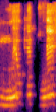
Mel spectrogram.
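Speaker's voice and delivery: "mouer" and "touer" with Quebec "oué" vowel; prononciation québécoise. Retold or imitated. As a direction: imitate Quebec "moué, toué" for moi, toi. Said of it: "quelqu'un va me dire". (dire « mouer » et « touer » avec le « oué » québécois)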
